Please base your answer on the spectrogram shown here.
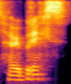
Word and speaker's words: Huybrighs: little bit weird it's her bricks my name there's a weird r and a weird g in there um maximilian is asking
